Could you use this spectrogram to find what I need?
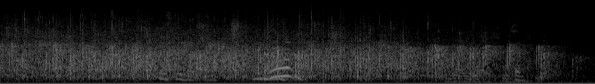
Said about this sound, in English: One thing I forgot to say is we're going to ask family members to stand when their graduate says, so family, stand up. Round of applause for the family as well.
